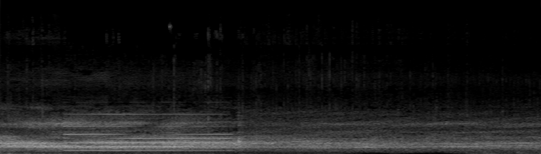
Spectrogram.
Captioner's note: alarm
